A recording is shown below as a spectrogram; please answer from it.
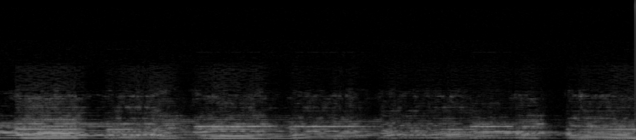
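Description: Organ playing a hymn in held chords that change every second or so, with short breaks between phrases.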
